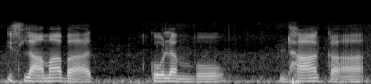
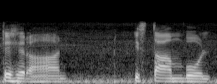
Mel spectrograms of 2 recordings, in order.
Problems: none marked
